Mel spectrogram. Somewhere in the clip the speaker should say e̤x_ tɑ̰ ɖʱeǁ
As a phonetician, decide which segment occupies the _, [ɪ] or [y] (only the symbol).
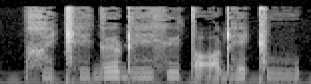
y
